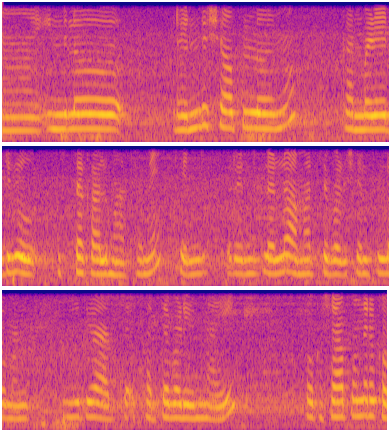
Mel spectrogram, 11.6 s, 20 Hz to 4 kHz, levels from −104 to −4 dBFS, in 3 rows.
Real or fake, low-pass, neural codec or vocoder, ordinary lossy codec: real; 3.6 kHz; none; none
